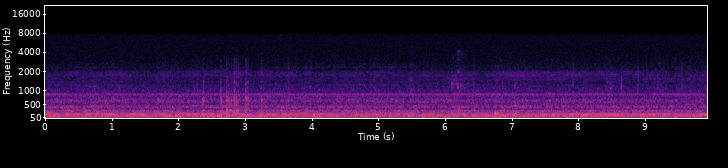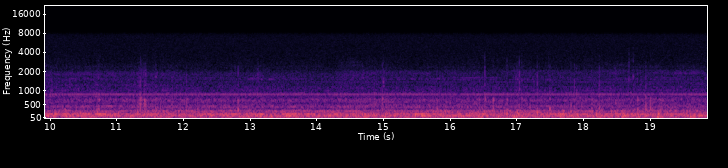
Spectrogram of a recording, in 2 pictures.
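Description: Steady low rumble of a ship's engines and machinery while the ship is under way, with a faint steady hum above it.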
